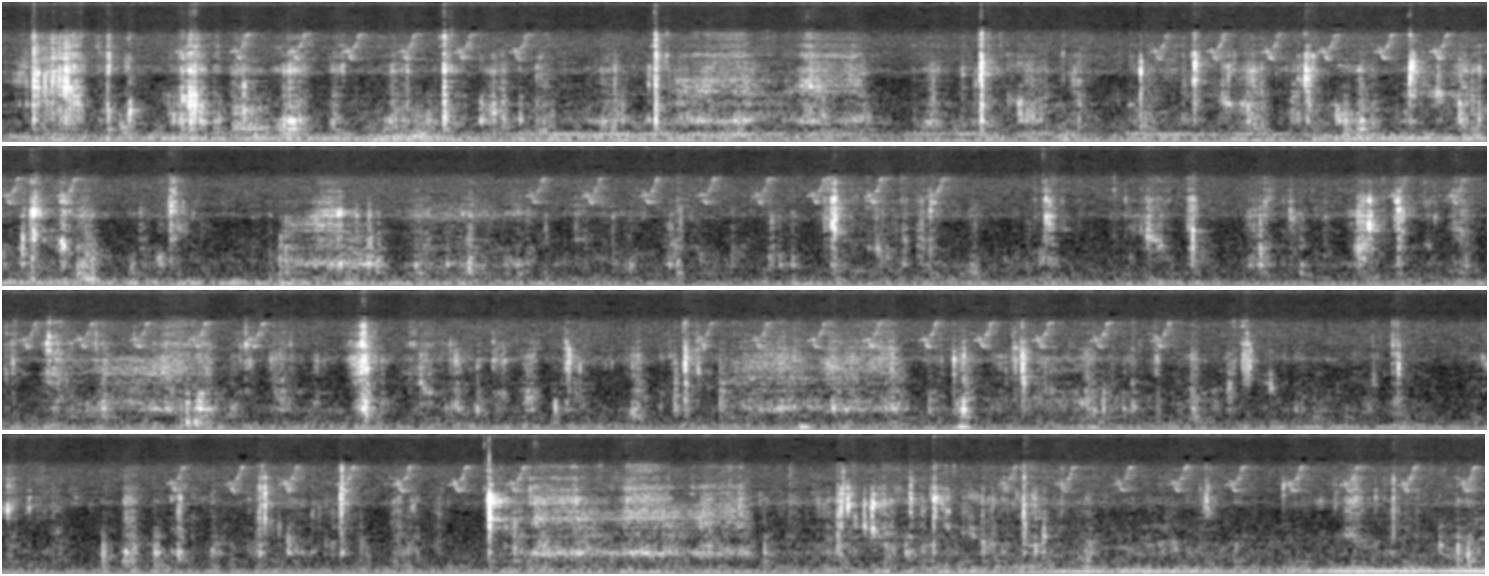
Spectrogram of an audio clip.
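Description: Close-miked eating sounds: chewing, crunching and wet lip smacks as a person eats rice and raw vegetables by hand, coming as many short, irregular clicks.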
